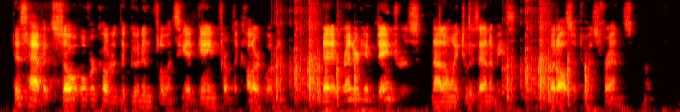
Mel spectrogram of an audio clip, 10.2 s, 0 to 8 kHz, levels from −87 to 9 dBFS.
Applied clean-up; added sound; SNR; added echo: classical method WPE with log-MMSE.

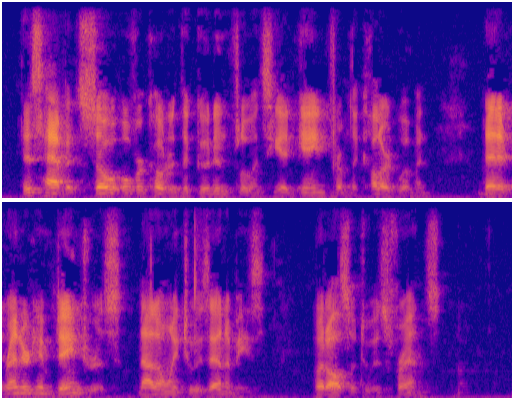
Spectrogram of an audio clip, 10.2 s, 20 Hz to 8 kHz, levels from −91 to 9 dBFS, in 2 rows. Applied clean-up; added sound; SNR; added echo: none; none; none; none.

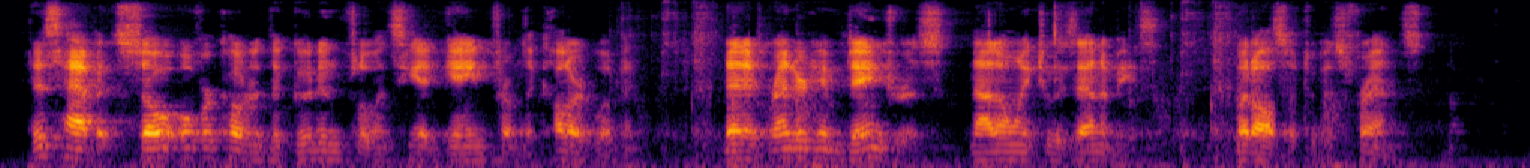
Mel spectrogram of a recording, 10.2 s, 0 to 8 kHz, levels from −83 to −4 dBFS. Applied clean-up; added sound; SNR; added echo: neural separator model SepFormer DNS4.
